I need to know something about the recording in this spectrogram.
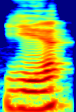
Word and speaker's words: Е: The letter ye has a sound similar to English sound in the words yet, Peter, or exit.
